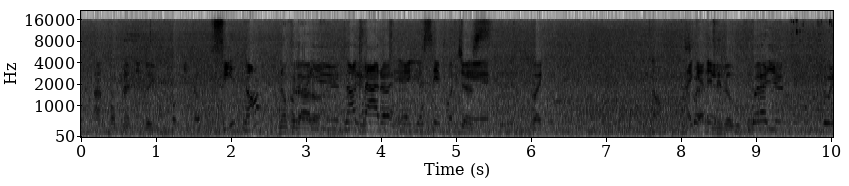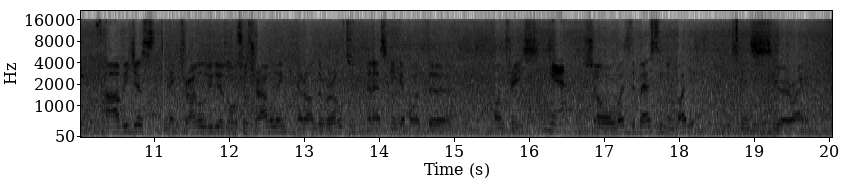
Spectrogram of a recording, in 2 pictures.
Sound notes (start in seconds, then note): 0.1 speaking Spanish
